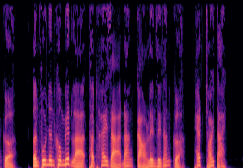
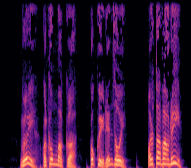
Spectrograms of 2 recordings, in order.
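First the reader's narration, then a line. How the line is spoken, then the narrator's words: Sudden loud scream. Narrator (Vietnamese): Bất thình lình, cô gái kia cao giọng thét lên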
